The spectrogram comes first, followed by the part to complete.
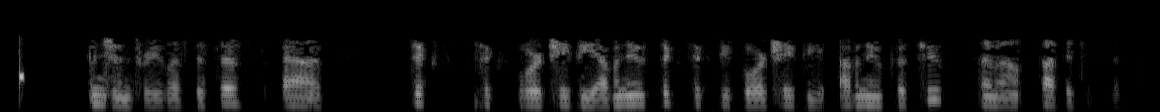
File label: Grand Junction Fire Department Dispatch, Scanner audio recording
